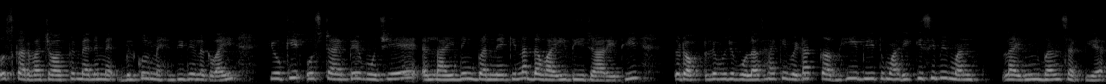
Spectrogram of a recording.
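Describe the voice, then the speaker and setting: A quiet voice of very even loudness, with a dark, mellow tone and fairly even intonation. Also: woman, fairly high pitch for a woman, moderate pace. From Punjab, India. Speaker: YouTuber sharing IVF experience. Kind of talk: casual vlog talk. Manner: halting, with filler sounds; quiet, late at night.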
